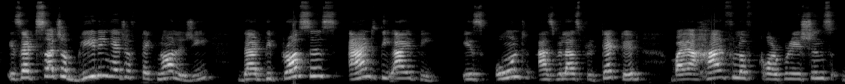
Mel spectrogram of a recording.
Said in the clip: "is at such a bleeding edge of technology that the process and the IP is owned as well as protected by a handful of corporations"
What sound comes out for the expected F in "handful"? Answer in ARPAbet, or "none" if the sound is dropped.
F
